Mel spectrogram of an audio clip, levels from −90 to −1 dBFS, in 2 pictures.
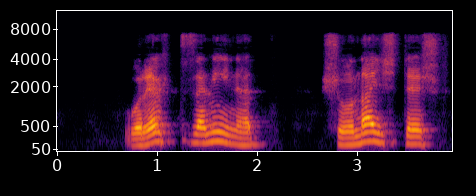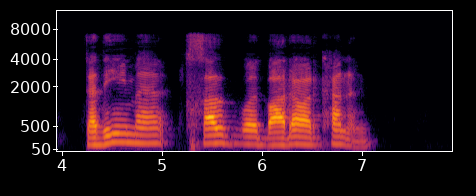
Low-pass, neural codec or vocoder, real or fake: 7.2 kHz; codec, 16 kHz, 1.1 kbps, Voila-Tokenizer; fake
